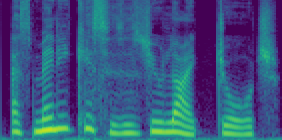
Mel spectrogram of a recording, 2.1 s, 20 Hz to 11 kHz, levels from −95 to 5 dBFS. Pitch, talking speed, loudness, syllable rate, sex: 215 Hz, 200 wpm, -16 LUFS, 5.4 syllables/s, female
